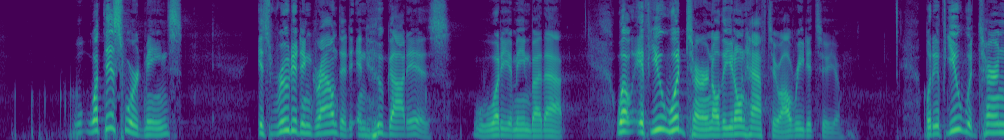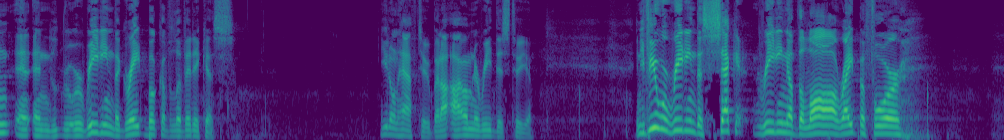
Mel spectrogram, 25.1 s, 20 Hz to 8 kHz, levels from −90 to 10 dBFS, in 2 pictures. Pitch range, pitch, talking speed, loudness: 130-195 Hz, 160 Hz, 175 wpm, -24 LUFS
